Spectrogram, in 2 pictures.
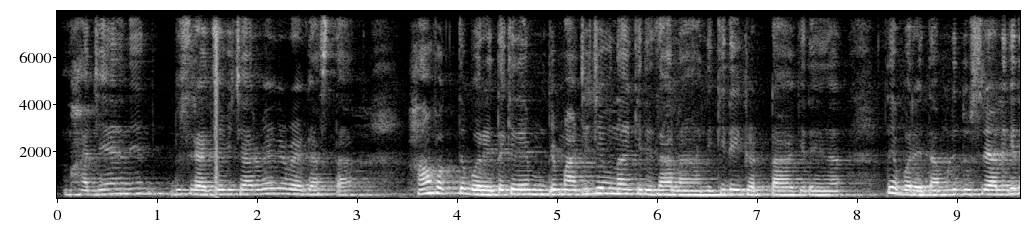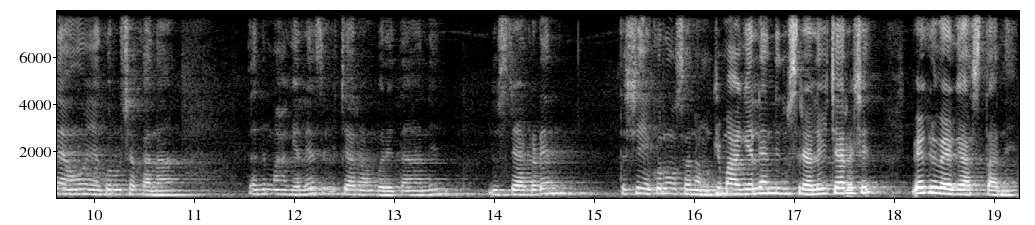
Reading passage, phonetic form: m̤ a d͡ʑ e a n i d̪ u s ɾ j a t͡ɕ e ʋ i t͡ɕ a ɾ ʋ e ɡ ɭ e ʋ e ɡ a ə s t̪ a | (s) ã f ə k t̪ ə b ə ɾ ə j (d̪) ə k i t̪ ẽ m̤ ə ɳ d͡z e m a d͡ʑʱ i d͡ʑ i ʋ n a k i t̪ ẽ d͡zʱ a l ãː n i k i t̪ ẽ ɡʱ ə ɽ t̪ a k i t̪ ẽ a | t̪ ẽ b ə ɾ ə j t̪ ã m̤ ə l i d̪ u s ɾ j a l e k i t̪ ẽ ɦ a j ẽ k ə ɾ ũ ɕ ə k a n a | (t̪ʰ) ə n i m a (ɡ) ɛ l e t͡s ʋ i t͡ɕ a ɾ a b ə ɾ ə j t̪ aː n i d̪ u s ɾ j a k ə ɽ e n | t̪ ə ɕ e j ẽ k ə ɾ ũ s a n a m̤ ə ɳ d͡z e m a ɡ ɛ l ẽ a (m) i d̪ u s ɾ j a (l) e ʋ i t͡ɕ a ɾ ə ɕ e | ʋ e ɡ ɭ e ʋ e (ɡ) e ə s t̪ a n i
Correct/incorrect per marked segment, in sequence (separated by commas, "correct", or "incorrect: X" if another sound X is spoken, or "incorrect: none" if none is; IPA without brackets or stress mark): incorrect: h, incorrect: t̪, incorrect: t̪, correct, incorrect: n, correct, correct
